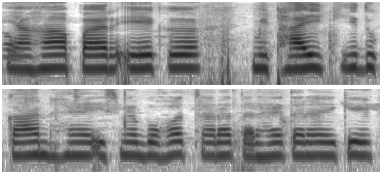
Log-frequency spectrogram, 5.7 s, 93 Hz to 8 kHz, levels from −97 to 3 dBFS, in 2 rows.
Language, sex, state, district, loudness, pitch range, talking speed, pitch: Hindi, female, Bihar, West Champaran, -20 LUFS, 225-235 Hz, 135 wpm, 230 Hz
